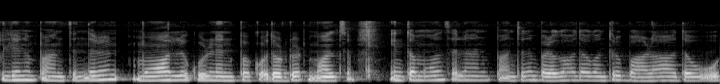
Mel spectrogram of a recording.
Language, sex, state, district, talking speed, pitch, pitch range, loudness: Kannada, female, Karnataka, Belgaum, 165 wpm, 190 Hz, 180-200 Hz, -17 LUFS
